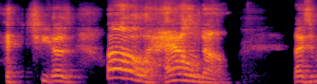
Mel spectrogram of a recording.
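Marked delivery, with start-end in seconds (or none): 1.1-2.3 drawn-out, raised-pitch mock outrage; emphatic refusal. Date refusing to let him stay over, emphatic refusal. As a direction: act out her flat-out refusal, stretching every word.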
